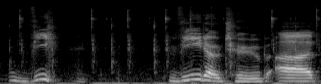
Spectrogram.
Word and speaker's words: VeadoTube: You just download this program called VeadoTube, pronounced spelled VeaDotube, and you just put some GIFs in it, and that's about it.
